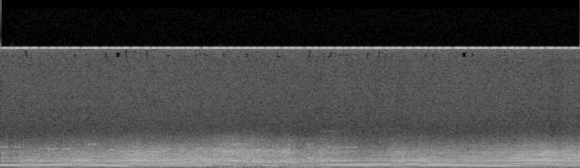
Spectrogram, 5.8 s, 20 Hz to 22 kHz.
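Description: Ford 427 V8 racing engine running hard on a dynamometer through a simulated Le Mans lap. Its pitch climbs in steps as it revs through the gears, falls away about two seconds in, then climbs again.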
